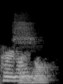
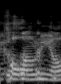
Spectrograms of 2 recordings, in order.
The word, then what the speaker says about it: Colonel: Colonel. The Colonel. It's spelled weird, so I want to say it the way it's spelled, and I know it's not right. The Colonel. The Colonial or whatever.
